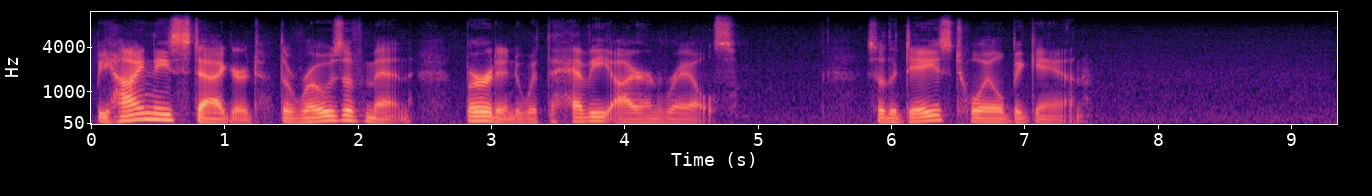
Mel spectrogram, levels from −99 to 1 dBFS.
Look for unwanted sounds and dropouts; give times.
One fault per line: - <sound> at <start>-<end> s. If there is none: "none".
none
